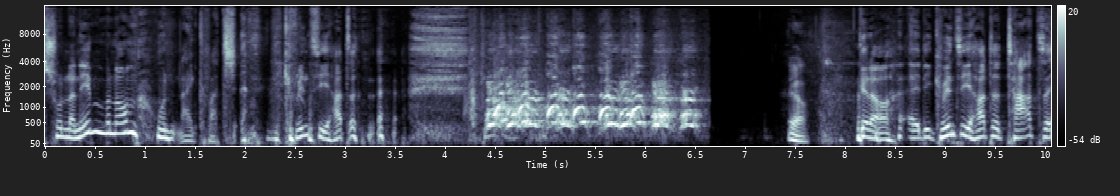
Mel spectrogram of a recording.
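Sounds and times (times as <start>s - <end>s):
speech: 0.0s - 6.1s, 7.4s - 10.0s
laughter: 2.0s - 4.3s, 7.9s - 8.7s
dogs barking and yipping excitedly at play: 4.3s - 6.7s.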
